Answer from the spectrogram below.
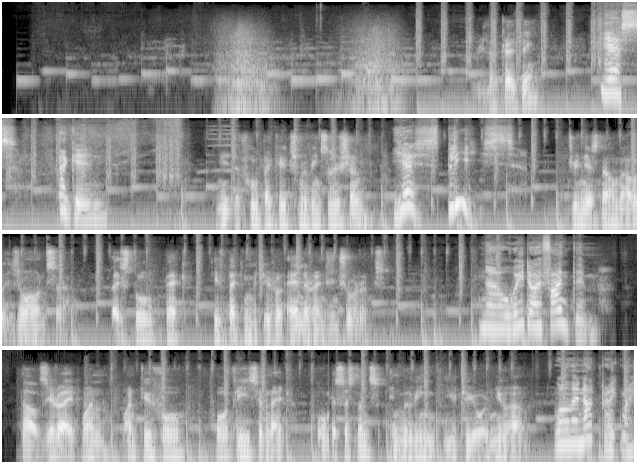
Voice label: ADVERT; NEL SNEL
